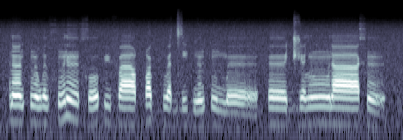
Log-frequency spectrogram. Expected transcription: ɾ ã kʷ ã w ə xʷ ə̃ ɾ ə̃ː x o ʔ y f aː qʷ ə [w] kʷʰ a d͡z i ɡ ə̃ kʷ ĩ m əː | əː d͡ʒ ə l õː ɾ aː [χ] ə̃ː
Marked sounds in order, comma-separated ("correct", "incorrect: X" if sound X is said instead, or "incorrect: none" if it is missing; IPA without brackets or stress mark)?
incorrect: none, incorrect: x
